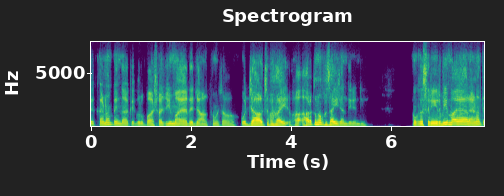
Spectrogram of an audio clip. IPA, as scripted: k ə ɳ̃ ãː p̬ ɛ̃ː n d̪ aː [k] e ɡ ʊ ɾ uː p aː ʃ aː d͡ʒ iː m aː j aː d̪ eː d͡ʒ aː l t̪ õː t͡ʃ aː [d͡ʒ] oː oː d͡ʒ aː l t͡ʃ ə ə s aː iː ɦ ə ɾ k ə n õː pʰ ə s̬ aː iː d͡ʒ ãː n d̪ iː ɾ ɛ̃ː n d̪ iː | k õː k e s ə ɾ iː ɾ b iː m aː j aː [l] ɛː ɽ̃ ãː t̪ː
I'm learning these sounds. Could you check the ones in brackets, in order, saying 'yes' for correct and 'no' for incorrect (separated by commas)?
yes, no, no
